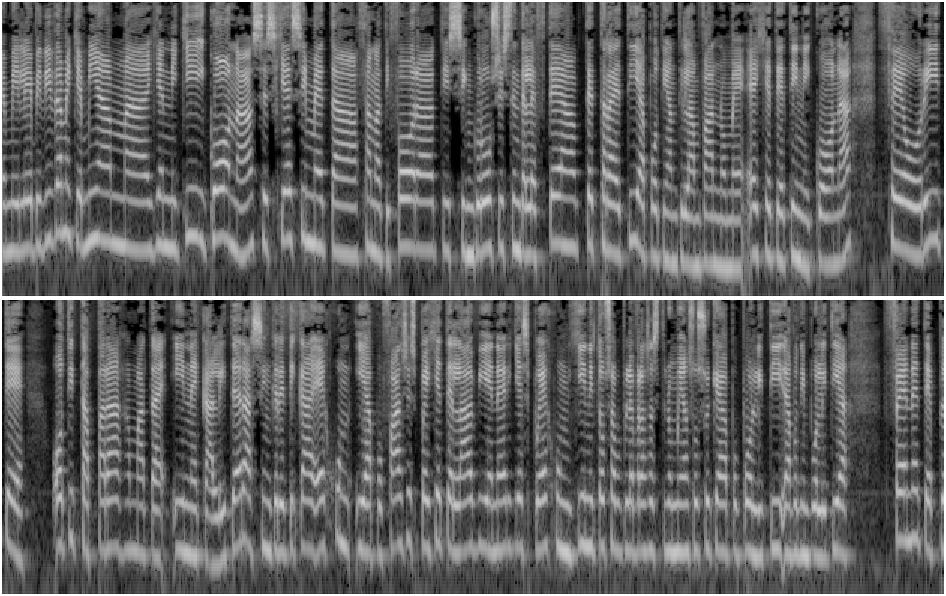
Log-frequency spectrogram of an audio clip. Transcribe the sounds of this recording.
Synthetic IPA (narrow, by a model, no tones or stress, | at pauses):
milie̞piðiiðɐme̞ce̞miɐʝe̞niciːko̞nɐse̞sçe̞sime̞t̪ɐθɐnɐt̪ifo̞ɾɐt̪isːiŋɡɾusist̪ind̪e̞le̞ft̪e̞ɐt̪e̞t̪ɾɐet̪iɐpot̪iɐnd̪ilɐɱvɐnome̞ʔe̞çe̞t̪e̞t̪iniko̞nɐθe̞o̞ɾit̪e̞ | o̞t̪it̪ɐpɾɐɣmɐt̪ɐine̞kɐlit̪e̞ɾɐsiŋɡɾit̪ikɐe̞xuniɐpo̞fɐsispue̞çe̞t̪e̞lɐviːe̞ne̞ɾʝie̞spue̞xunʝinit̪o̞soɐpo̞ple̞vɾɐsɐst̪ino̞miɐso̞so̞ceɐpopolit̪iɐpo̞t̪imbo̞lit̪iɐ | fe̞ne̞t̪e̞p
